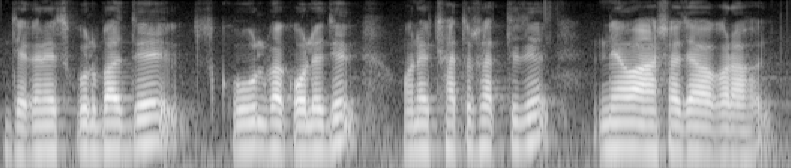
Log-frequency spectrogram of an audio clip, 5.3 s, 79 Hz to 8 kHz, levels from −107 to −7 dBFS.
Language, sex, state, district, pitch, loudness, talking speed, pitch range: Bengali, male, Tripura, West Tripura, 135 Hz, -20 LUFS, 150 wpm, 130-140 Hz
